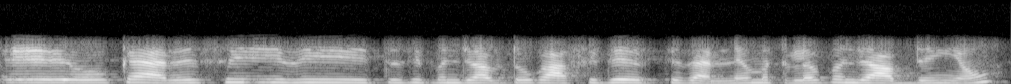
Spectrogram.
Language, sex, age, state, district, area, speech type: Punjabi, female, 18-30, Punjab, Patiala, urban, conversation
